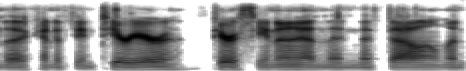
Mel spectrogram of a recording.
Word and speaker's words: Teresina: Brazil, Teresina. Yeah. Did I say it right? – Yeah, Brazil had 2 more temples, one in Teresina, one in Natal.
